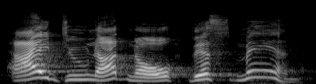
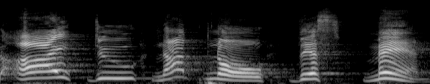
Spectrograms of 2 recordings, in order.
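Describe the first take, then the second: First: Slow, firm denial; sworn denial. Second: Loud, very slow shouted denial. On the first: Peter denying Jesus to the servant girl, slow and firm. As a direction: say each word slowly as an oath. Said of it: "Peter swore an oath, saying". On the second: Peter shouting his denial at the bystanders, loud and slow. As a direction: shout it word by word, desperate. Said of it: "Peter began to curse". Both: A narrator's reading.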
